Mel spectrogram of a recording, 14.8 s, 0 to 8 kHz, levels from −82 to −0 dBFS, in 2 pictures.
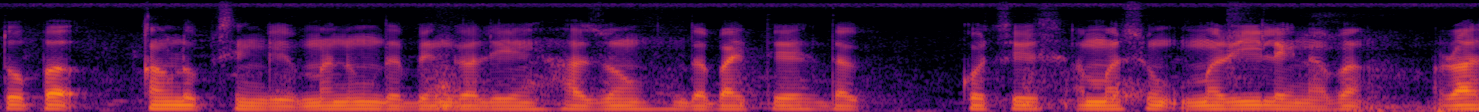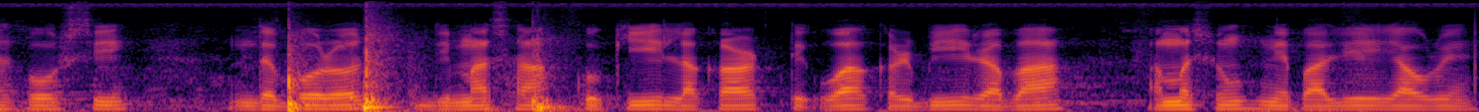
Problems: none marked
